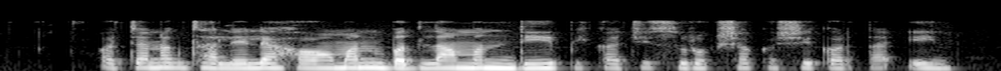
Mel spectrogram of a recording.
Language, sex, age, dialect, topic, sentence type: Marathi, female, 25-30, Varhadi, agriculture, question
